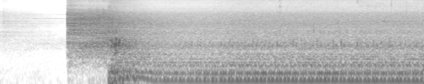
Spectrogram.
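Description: A car engine starts with a loud roar and settles into a deep, throbbing idle through the exhausts.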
